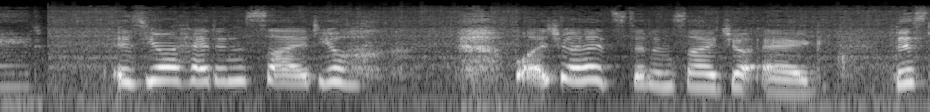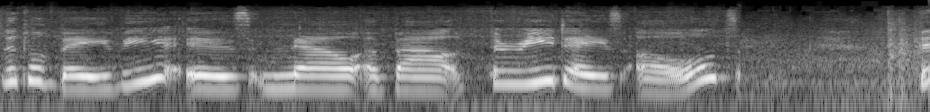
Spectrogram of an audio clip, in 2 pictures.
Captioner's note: giggle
